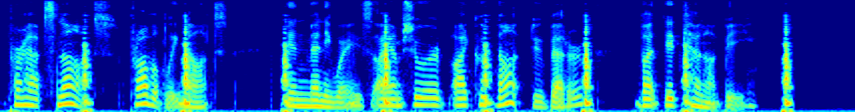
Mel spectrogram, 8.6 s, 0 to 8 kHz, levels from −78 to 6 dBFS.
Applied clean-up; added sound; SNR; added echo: none; Tick-tock; 1 dB; none.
